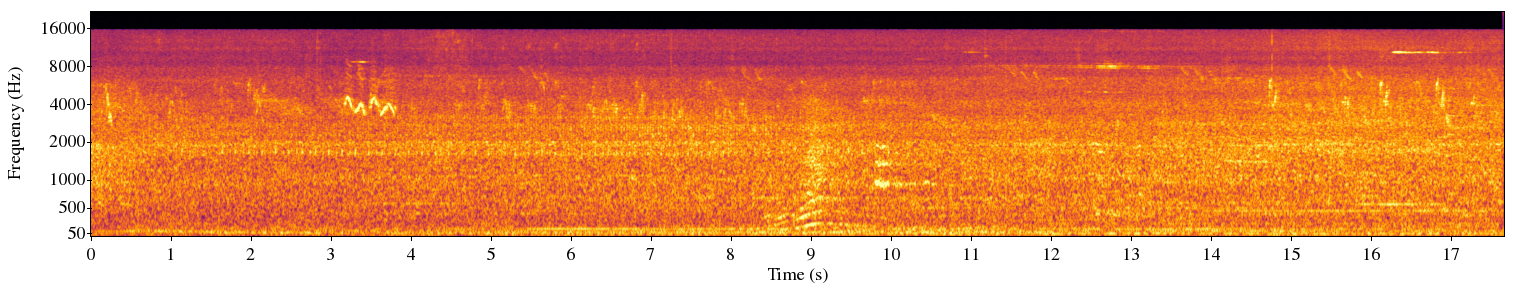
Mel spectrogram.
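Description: Road traffic: a vehicle engine running with a low steady hum, with other traffic going by.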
